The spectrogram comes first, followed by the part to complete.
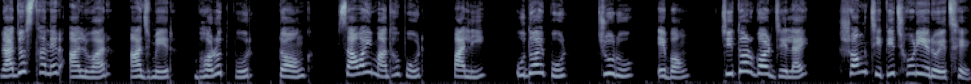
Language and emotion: Bengali, neutral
